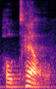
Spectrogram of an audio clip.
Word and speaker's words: hotel: is hotel there are two syllables ho like the english word tell as in tell me the stress is on the second syllable so hotel a related word is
